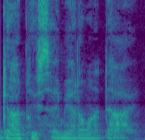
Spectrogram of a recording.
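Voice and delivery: soft, subdued plea to God; retold prayer. Man in the water praying to survive, quietly. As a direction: pray it quietly, almost to yourself. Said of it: "And I prayed".

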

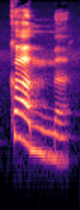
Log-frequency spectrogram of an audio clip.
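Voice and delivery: "comme" loud, plain O then a full M; no nasal sound. Shown as a demonstration. Teacher explains double M, loud non-nasal vowel. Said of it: "qui non c'è nasale perché c'è una doppia".

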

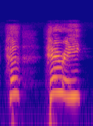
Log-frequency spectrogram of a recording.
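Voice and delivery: high, loud, stammered call; worried call. A narrator's reading. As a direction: call out slowly, anxious for an answer. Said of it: "she called worriedly".

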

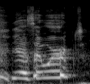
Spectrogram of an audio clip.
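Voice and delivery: high, gleeful exclamation; elated laughing. Real, not acted. Player whose move worked, elated laughing. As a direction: burst out laughing in triumph.

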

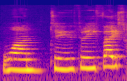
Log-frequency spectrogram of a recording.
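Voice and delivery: ordinary delivery, nothing marked

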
